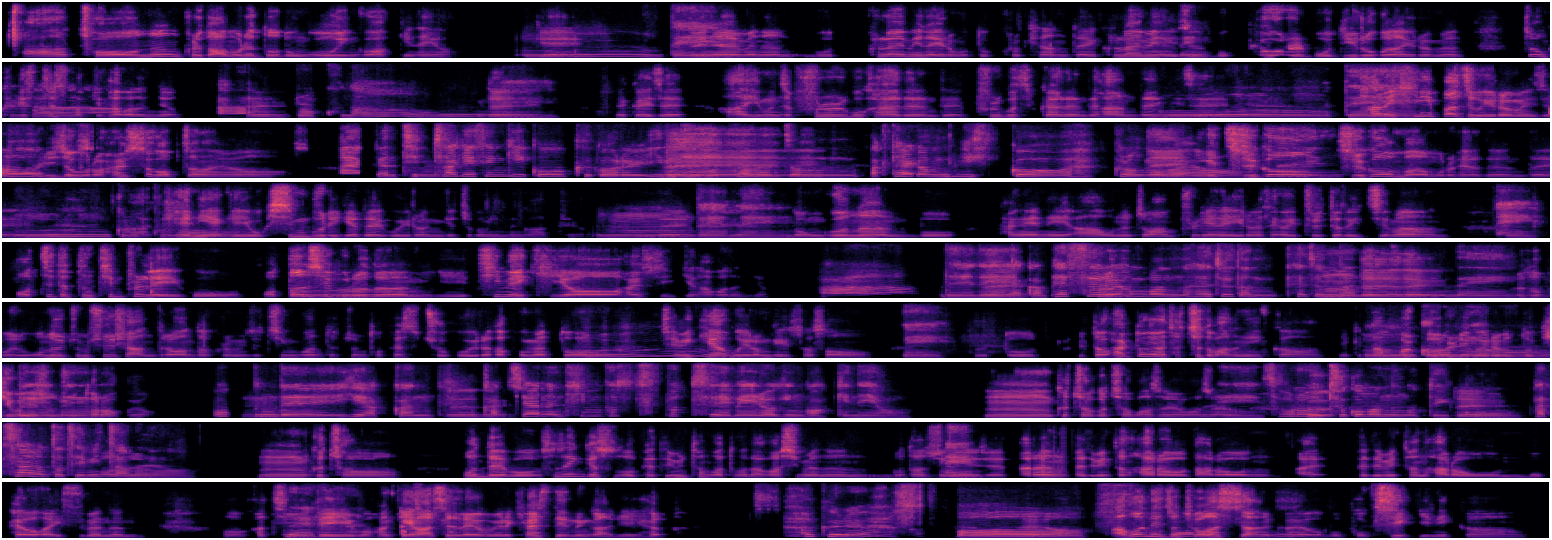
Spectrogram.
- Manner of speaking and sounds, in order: tapping; other background noise; laughing while speaking: "있고"; background speech; in English: "페어가"; laugh; laughing while speaking: "아니에요?"; laugh
- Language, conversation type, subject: Korean, unstructured, 운동을 하면서 가장 행복했던 기억이 있나요?
- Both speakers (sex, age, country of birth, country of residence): female, 20-24, South Korea, United States; male, 25-29, South Korea, South Korea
